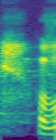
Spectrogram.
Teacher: व को बोलते हैं दंत ओष्ठ, यानी कि दंतोष्ठ ध्वनि बोलते हैं।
